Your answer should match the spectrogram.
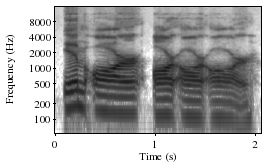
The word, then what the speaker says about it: Mr.: And I will word it MRRRR, like 4 R's, Fancy Pants. So if you can't roll your R's, you're going to have trouble.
